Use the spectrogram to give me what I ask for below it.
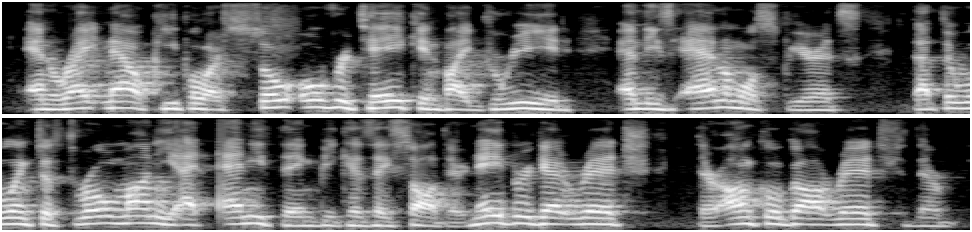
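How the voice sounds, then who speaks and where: A man co-hosting a finance podcast, explaining markets in a measured, lecturing way. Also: medium pitch. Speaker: podcast co-host. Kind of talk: casual chat.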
